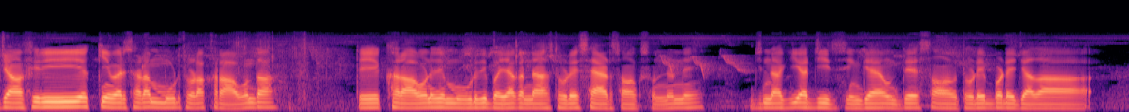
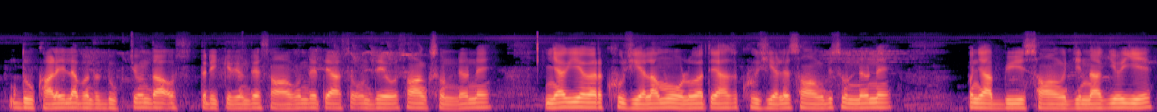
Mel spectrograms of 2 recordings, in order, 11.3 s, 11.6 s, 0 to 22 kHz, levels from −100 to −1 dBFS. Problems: constant background noise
